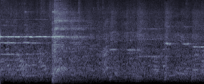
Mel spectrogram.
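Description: Corps of drums (Spielmannszug) fifes holding a high chord, cut off by one sharp full-band stroke of the drums about a second in. The chord then dies away, and a few short, softer high notes follow over a background murmur.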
